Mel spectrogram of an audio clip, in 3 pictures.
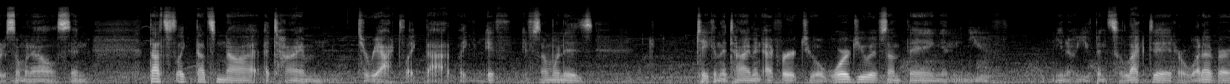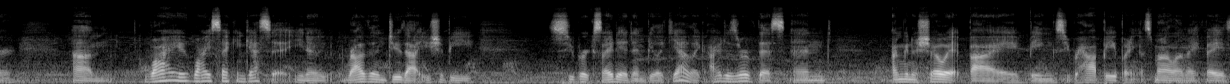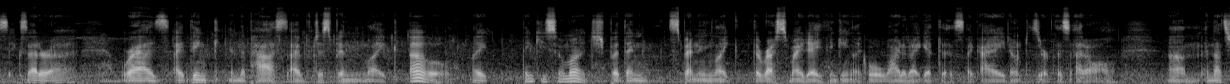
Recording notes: We're live from Prospect Park baby !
